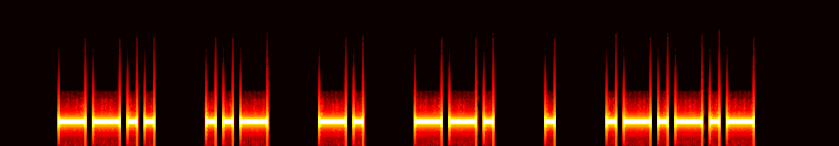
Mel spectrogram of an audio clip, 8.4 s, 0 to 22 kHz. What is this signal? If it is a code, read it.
Morse code, heard as a keyed tone, about 14 wpm, spaced as for 10 wpm, 680 Hz. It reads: ZUNGE.
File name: Morsekurs / Witze / Witz 25. Oktober 2022 50 F70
